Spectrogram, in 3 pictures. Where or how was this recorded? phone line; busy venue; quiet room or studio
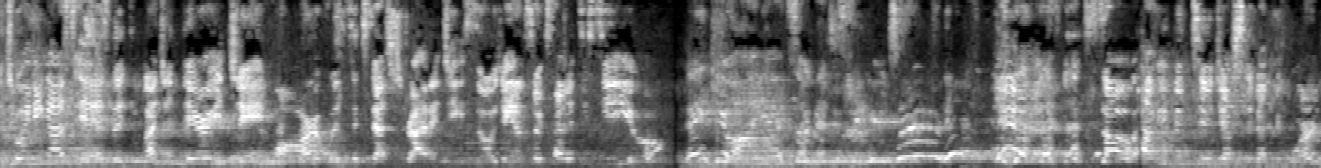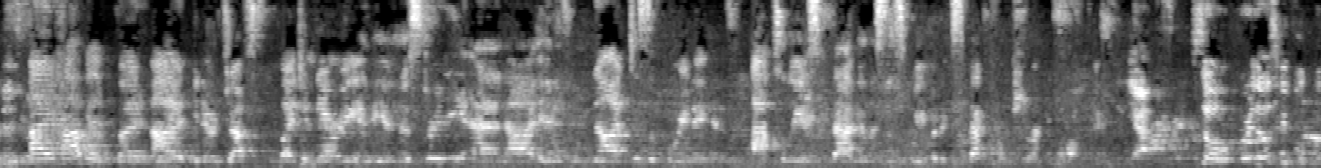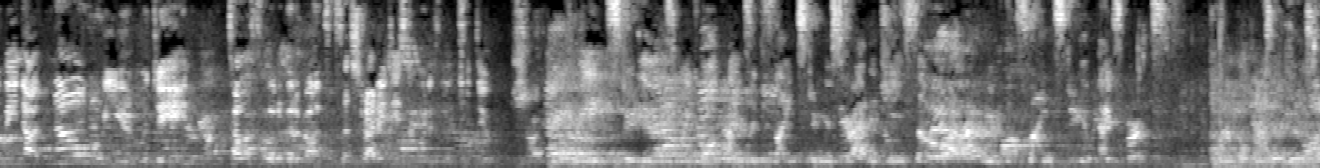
busy venue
